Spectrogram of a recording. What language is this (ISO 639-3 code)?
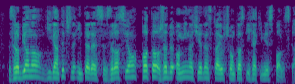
pol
